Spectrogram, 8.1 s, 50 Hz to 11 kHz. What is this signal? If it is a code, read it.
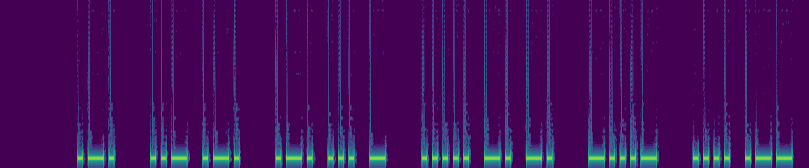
Morse code, heard as a keyed tone, about 22 wpm, 700 Hz. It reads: R UR RST 5NN <BT> HW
